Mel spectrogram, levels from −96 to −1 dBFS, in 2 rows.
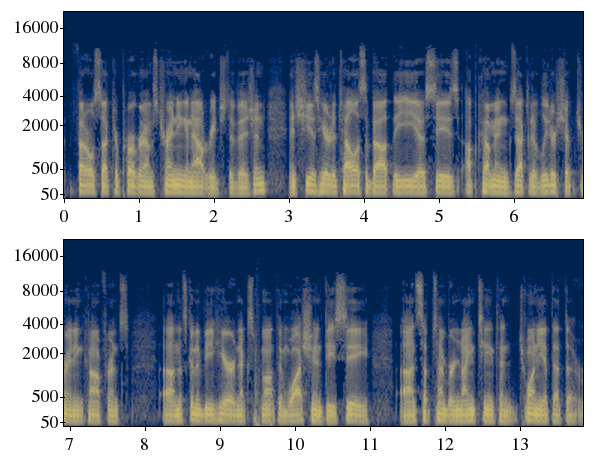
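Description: Right after "to be here next", at 9.47 s, there's a short stall from a late packet. The packet didn't show up in time, so the receiver stretched the last sound for about 80 ms until it arrived. Nothing's lost, but that sound hangs a beat too long and the delay grows by 80 ms.

Just after that, from 9.63 to 9.71 s, comes a burst of packet loss. The receiver papered over about 46 ms with a fading continuation of the last sound, then picked up with roughly 40 ms of audio simply gone, so you hear a brief fading fill and a small jump.

Near the end, from 13.21 to 13.66 s, there's a jitter buffer speed-up. The buffer was holding more than it wanted, so the receiver trimmed out lots of tiny pitch-period slices, about a tenth of a second in total. The audio runs at 117% speed with the pitch unchanged, so it sounds rushed.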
